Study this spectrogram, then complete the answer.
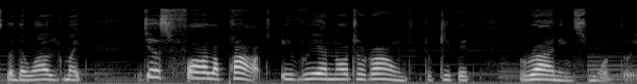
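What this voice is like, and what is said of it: Put-on accent. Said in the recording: “I put on a little accent there”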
